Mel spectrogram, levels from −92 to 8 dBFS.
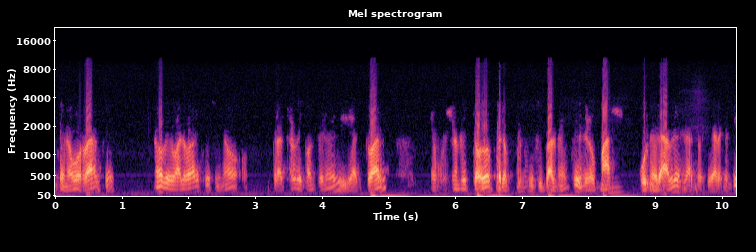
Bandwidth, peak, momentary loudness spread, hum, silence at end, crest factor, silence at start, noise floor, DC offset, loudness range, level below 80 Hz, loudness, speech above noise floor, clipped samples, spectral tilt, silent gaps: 9.8 kHz; 0 dBFS; 16 LU; none; 0 s; 14 dB; 0.05 s; -55 dBFS; under 0.1%; 4 LU; -46 dBFS; -14 LUFS; 41 dB; 0.3%; -6.5 dB/octave; none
